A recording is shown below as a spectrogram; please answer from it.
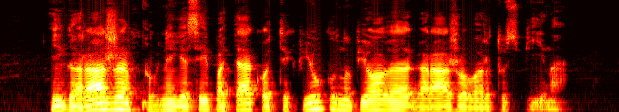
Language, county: Lithuanian, Šiauliai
